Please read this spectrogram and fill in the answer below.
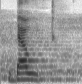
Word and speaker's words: doubt: ठीक है, तो बी की प्रोनाउंस नहीं करेंगे, आपका हो जाएगा डेट, या आपका हो जाएगा डाउट, या आपका हो जाएगा क्या हो जाएगा सटल, सबटल।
